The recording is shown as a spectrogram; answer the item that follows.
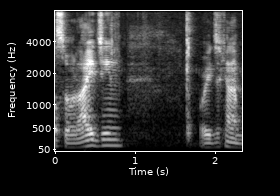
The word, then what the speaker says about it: Raijin: Then you have here Raijin. Yep, there's Raijin. If you do the R-I-A, Rai, or sometimes in Japanese pronunciation the R is like an L, so Raijin, or you just kind of blend it.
